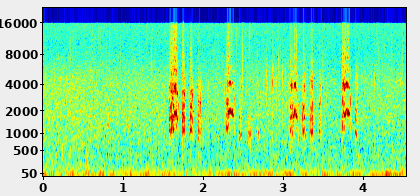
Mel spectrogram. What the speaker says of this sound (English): Frigate birds, they're called.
